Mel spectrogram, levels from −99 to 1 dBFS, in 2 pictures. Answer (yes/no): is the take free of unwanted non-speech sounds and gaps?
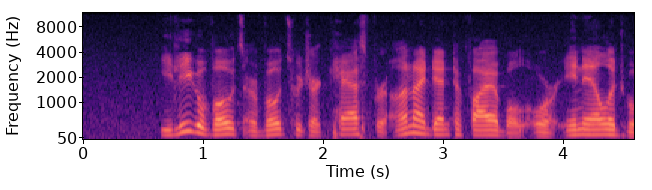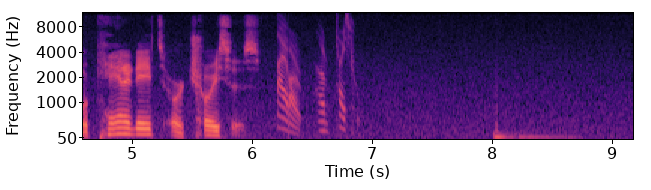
no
